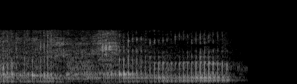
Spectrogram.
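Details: Jaguar, a black panther, gives a rough, throaty roar that rises in strength, then fades into a pulsing, sawing growl with rapid beats before stopping abruptly.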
